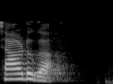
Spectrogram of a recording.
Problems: none marked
